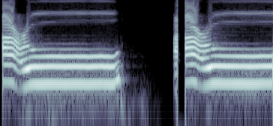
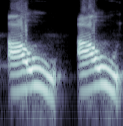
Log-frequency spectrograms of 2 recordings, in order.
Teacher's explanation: ہم نے عین کو کھینچنا ہے، اعو، اعو، اور اس کو آؤ، آؤ اس طرح نہیں پڑھنا، ایک حرف نہیں ہے، یہاں پہ 2 حروف ہیں اور دونوں حروف حلقی ہیں، حلق سے ادا ہوتے ہیں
